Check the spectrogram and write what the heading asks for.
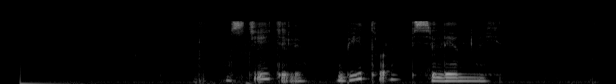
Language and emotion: Russian, neutral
